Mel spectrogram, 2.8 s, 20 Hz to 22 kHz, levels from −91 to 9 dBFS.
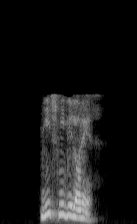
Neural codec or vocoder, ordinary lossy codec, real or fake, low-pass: codec, 16 kHz, 8 kbps, FreqCodec, smaller model; AAC, 16 kbps; fake; 7.2 kHz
